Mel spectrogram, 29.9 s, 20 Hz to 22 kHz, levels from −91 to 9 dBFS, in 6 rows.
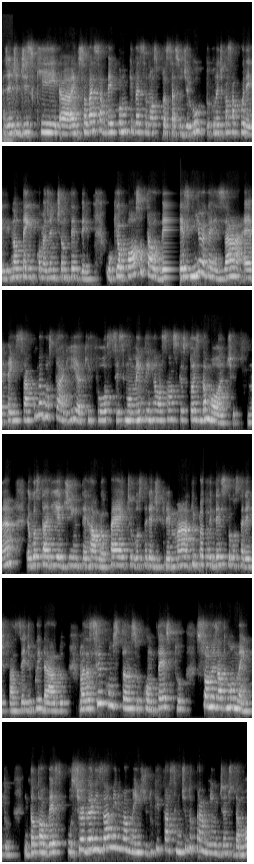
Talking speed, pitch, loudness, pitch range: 195 wpm, 215 Hz, -21 LUFS, 195-235 Hz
